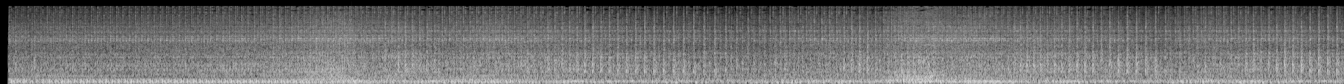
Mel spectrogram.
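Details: KMZ engine running with an uneven knock, about four per second, rising and falling with revs; engine knocking noise, cause unclear.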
